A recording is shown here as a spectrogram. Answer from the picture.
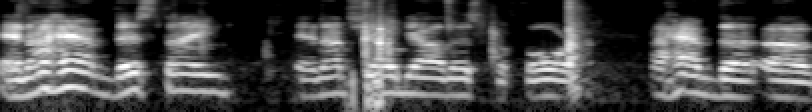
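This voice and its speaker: Fairly slow and fairly even in intonation, a man talks with a Southern US accent. His pitch sits fairly high. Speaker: shooting hobbyist panelist. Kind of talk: casual chat. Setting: live stream.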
